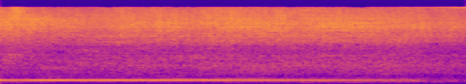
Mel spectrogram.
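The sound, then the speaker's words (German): A train rumbles through the middle of a residential neighbourhood with a loud, steady low drone and broad roaring noise, holding strong for several seconds before easing off near the end. “Mehrmals am Tag donnern Züge mitten durch die Wohnsiedlung.”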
